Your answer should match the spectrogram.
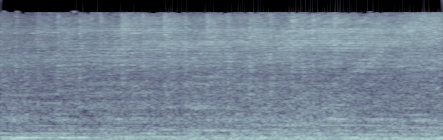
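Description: Loud electronic dance music with a heavy bass, played over club and bar sound systems along the street.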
